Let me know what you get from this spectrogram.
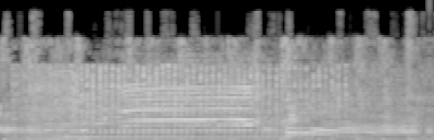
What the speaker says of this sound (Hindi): मुझे इसे काटने के लिए किसी विशेष औजार की आवश्यकता होगी, जैसे कि यह आरी। चलो अब काटती हूँ।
